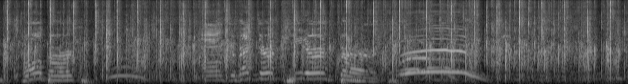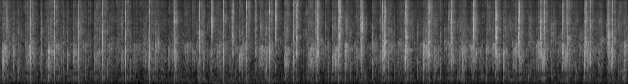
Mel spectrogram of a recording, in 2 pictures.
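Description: An audience claps and cheers steadily.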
